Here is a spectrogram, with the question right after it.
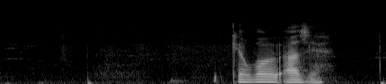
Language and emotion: Russian, neutral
